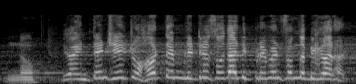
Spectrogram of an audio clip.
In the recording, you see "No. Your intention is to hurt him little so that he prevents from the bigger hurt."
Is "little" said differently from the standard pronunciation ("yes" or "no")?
no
